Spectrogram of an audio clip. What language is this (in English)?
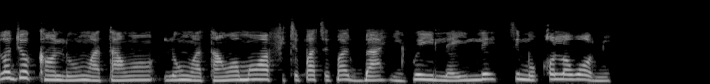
Yoruba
